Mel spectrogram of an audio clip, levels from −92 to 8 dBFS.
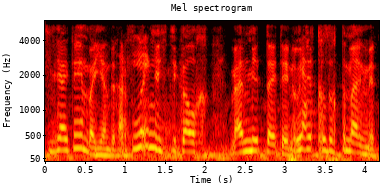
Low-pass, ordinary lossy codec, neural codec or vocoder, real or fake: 5.4 kHz; none; codec, 16 kHz, 4 kbps, FunCodec, trained on LibriTTS, 50 frames a second; fake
